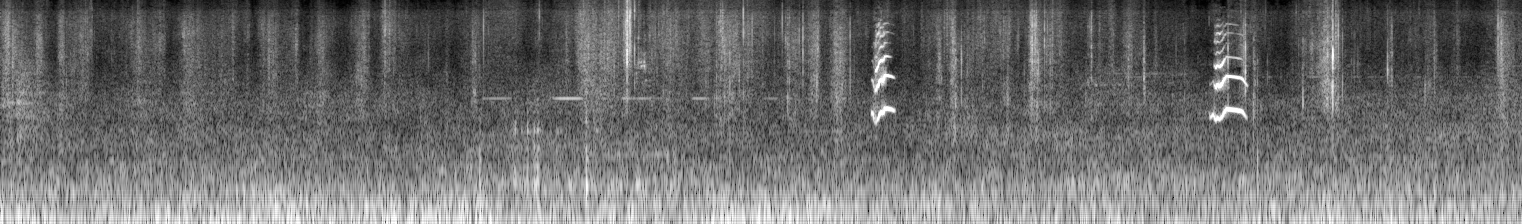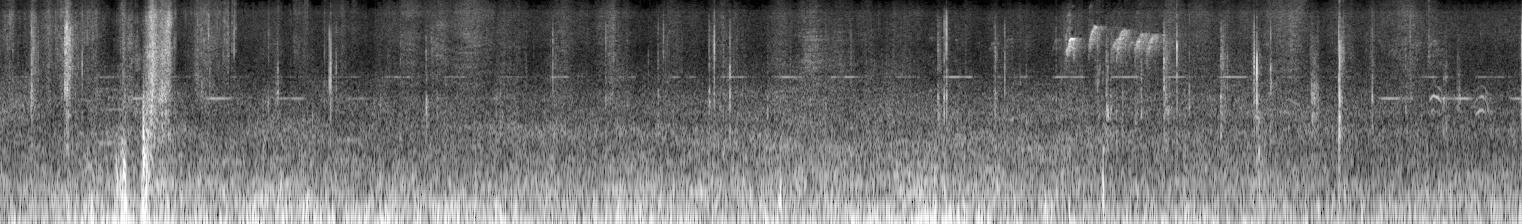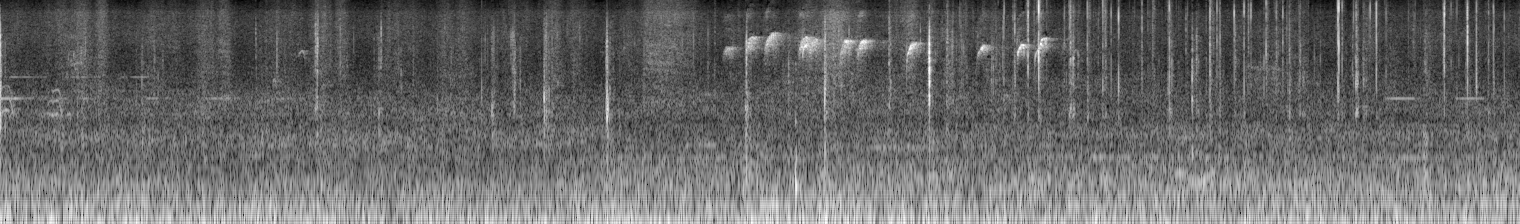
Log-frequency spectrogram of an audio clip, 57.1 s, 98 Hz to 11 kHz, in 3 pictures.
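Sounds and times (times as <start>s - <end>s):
steady low rumble: 0.0s - 57.0s
bird chirping: 47.1s - 51.6s.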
